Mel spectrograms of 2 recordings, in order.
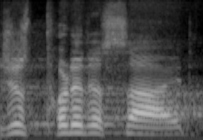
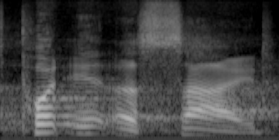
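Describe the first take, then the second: First: Said in the usual way. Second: "Put it aside." drawn out slowly, each word weighted; slow emphatic read. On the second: Shown as a demonstration. Pastor slowing down to weigh the verse. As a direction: let "Put it aside." land slowly and heavily. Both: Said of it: "It says".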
